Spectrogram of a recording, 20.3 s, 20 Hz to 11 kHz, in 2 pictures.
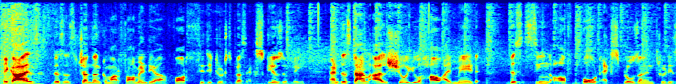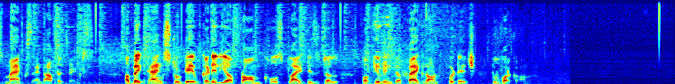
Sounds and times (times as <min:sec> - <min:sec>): Music: 0:00.0 - 0:01.1, 0:03.0 - 0:18.7
Speech: 0:00.0 - 0:18.1.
